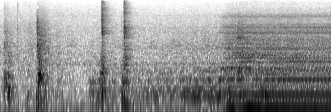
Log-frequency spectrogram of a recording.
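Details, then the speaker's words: Desktop PC with a newly installed power supply, powered on with the drives disconnected: clicks, then the PSU starts and the motherboard CPU fan spins up to a steady hum with a rough whirring edge, noisy because of dust in the fan. "we have a good sign we here the power supply turning on and the fan on the motherboard is also spinning it's making noise because there's some dust in that fan"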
